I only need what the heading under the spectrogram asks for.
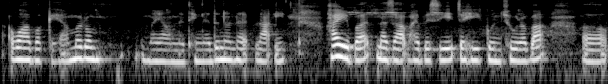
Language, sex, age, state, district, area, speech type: Manipuri, female, 30-45, Manipur, Tengnoupal, rural, spontaneous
